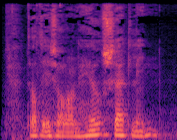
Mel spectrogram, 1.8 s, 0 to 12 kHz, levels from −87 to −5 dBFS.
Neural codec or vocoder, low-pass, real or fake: vocoder, 48 kHz, 128 mel bands, Vocos; 10.8 kHz; fake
